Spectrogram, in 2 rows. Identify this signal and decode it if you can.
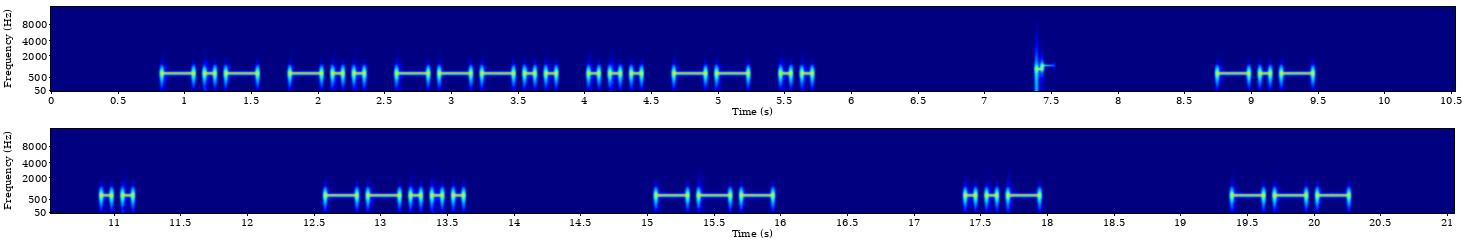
Morse code, heard as a keyed tone, about 15 wpm, spaced as for 8 wpm, 700 Hz. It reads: KD8SMI KI7OUO
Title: USA Call Signs - 6 Characters - 6x Character Spacing - 15wpm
